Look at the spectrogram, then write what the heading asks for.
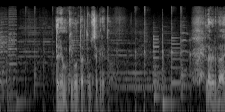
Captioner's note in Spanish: exhala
